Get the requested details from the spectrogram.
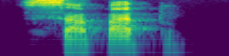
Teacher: en nuestro español decimos zapato lo pronunciamos como ese lo hacemos como sonido s no lo hacemos zapato zapato ya sería sonido Z pero en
